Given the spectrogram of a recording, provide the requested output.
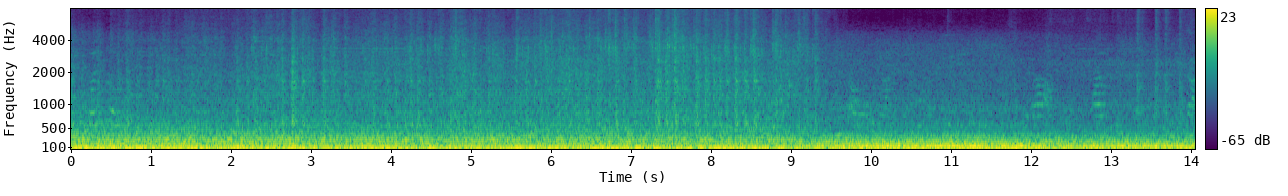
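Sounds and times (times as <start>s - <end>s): train cabin low rumble: 0.0s - 14.0s
light clicking and rattling: 0.2s - 9.4s.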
